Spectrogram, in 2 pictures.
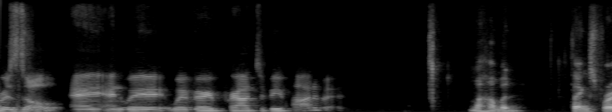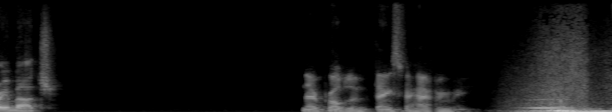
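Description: A man speaks calmly and cheerfully over an online call.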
